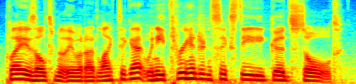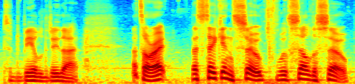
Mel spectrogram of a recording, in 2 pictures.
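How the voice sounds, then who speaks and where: A man's voice: medium pitch, lively intonation, quick pace, few pauses, darkish tone. A man hosting a let's play, talking casually and thinking aloud as he plays a strategy game. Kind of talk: gameplay commentary.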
